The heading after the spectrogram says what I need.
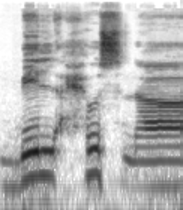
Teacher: نون کو ہم ایک الف تک کھینچ کر پڑھیں گے کیونکہ نون کے اوپر کھڑا زبر ہے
